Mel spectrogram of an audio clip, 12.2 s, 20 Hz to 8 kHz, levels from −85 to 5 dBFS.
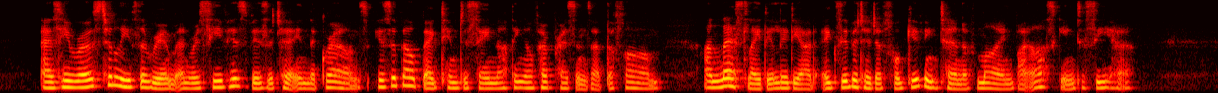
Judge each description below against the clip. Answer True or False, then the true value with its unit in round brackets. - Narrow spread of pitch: False (3.6 semitones)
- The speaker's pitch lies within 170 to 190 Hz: True (185 Hz)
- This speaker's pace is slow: False (195 wpm)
